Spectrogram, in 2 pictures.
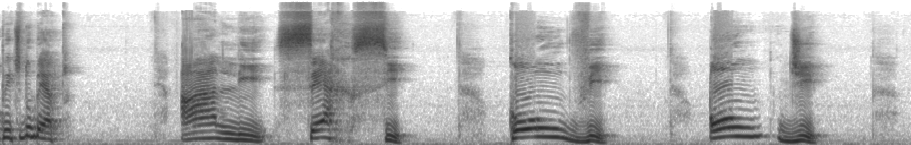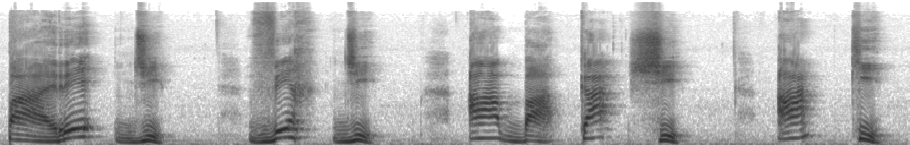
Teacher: Todas têm som de i no final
